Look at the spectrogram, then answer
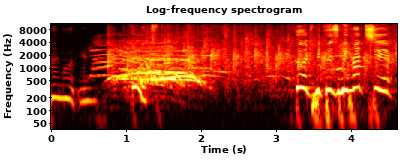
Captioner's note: audience cheering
